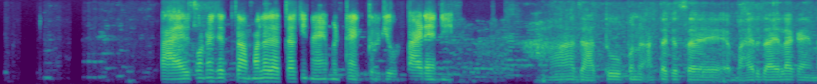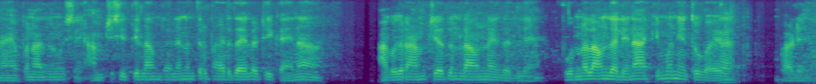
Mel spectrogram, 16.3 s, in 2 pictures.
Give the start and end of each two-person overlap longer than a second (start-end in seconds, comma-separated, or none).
none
